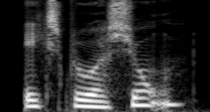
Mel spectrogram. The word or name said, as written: eksploration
